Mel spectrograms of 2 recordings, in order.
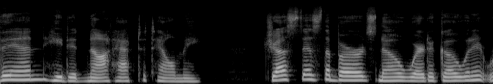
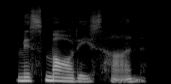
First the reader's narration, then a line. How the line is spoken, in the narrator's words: said Atticus gently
